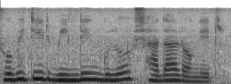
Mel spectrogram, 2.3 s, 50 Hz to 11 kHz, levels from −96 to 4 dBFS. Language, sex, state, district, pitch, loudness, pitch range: Bengali, female, West Bengal, Cooch Behar, 220 Hz, -12 LUFS, 205-245 Hz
